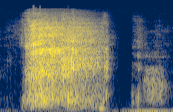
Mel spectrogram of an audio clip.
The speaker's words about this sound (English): Sorry, I got a little bit of a blah in my mouth. I'm going to blow my nose. Excuse me.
